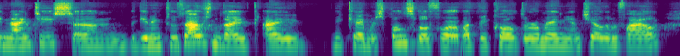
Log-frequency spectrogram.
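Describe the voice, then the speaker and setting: In a Dutch accent, a woman speaks at a medium pitch with monotone, flat intonation. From Netherlands. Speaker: former EU official and whistleblower. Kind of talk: online talk. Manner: halting, many fillers.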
